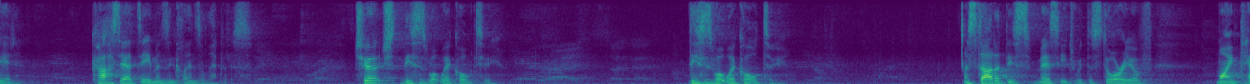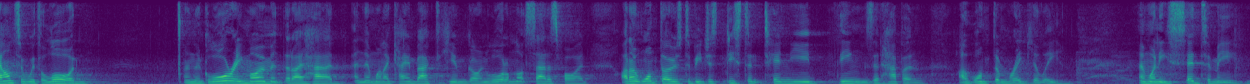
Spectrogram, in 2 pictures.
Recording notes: It was originally recorded on Sunday, 6th of August 2023, at NEUMA Melbourne City location in the 9 AM service.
